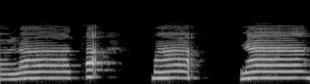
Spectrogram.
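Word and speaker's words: لا تأمنا: Coba Cinta membaca dari Qalu ya abana malaka la ta'mana la ala Yusufa wa inna lahu lanasihun. Oke ya, menekannya di sini ya. Ini adalah namanya ismam. La ta'manna membacanya menjadi la ta'mana ya. Nu-nya itu di hati.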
